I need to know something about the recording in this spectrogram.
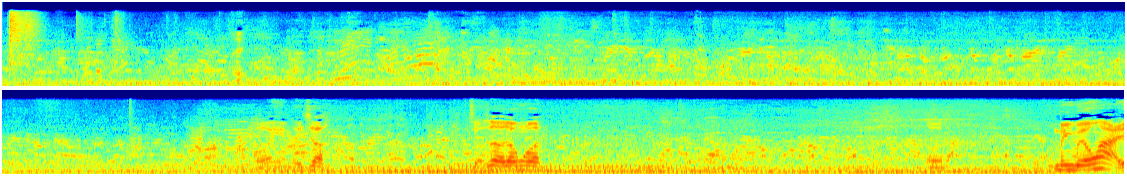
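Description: Many voices chatter in a busy outdoor market.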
